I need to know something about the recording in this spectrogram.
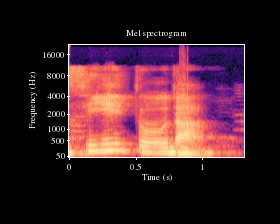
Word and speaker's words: सीतोदा: बेटा सी सा पे बड़ी की मात्रा आएगी, थोड़ा उच्चारण पे ध्यान दिया करो। हाँ सीतोदा, सीतोदा नदी।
